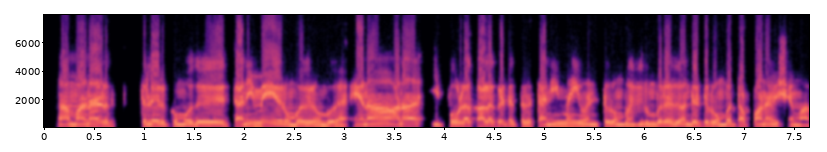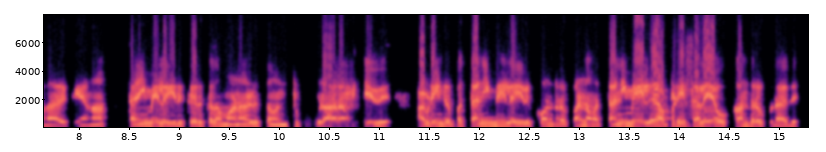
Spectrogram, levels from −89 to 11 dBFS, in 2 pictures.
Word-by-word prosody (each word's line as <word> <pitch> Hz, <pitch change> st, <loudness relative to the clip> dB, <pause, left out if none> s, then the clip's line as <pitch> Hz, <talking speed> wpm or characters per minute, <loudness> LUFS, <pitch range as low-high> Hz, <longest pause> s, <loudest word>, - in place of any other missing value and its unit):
நான் 145 Hz, +1 st, +1 dB
மன 145 Hz, +2 st, +2 dB
அழுத்தத்துல 145 Hz, -4 st, -2 dB
இருக்கும் 135 Hz, +1 st, -2 dB
போது, 135 Hz, +3 st, 0 dB, 0.3 s
தனிமைய 165 Hz, +5 st, +3 dB
ரொம்ப 115 Hz, +1 st, 0 dB
விரும்புவேன். 115 Hz, -2 st, 0 dB
ஏன்னா 140 Hz, +3 st, +2 dB, 0.2 s
ஆனா -, -, +2 dB, 0.3 s
இப்ப 210 Hz, -10 st, -5 dB
உள்ள 165 Hz, 0 st, +3 dB
காலகட்டத்தில, 140 Hz, +1 st, 0 dB
தனிமை 150 Hz, +5 st, +1 dB
வன்ட்டு 135 Hz, +2 st, -1 dB
ரொம்ப 135 Hz, +1 st, 0 dB
விரும்புறது 145 Hz, +1 st, 0 dB
வந்துட்டு 140 Hz, +2 st, 0 dB
ரொம்ப 130 Hz, +2 st, +1 dB
தப்பான 135 Hz, +1 st, -1 dB
விஷயமா 115 Hz, -3 st, 0 dB
தான் 115 Hz, 0 st, +1 dB
இருக்கு. 110 Hz, -, -2 dB
ஏன்னா, -, -, -1 dB, 0.3 s
தனிமையில 155 Hz, +4 st, +3 dB
இருக்க, 150 Hz, +2 st, -2 dB
இருக்க 150 Hz, 0 st, -3 dB
தான் 155 Hz, -2 st, -1 dB
மன 135 Hz, +3 st, +1 dB
அழுத்தம் 135 Hz, -3 st, -2 dB
வந்துட்டு 125 Hz, 0 st, -5 dB, 0.2 s
கூட -, -, +1 dB
ஆரம்பிக்குது. 105 Hz, -1 st, 0 dB, 0.3 s
அப்படீன்றப்ப, 155 Hz, +5 st, 0 dB
தனிமையில 175 Hz, +3 st, +1 dB
இருக்கோன்றப்ப 145 Hz, +2 st, -2 dB
நம்ம -, -, -1 dB
தனிமையில 170 Hz, +5 st, +2 dB
அப்படியே 160 Hz, 0 st, 0 dB
செலையா 155 Hz, +4 st, +3 dB
உட்காந்துற 170 Hz, -3 st, -2 dB
கூடாது. 105 Hz, -1 st, -1 dB
145 Hz, 165 wpm, -13 LUFS, 130-155 Hz, 0.3 s, தனிமைய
